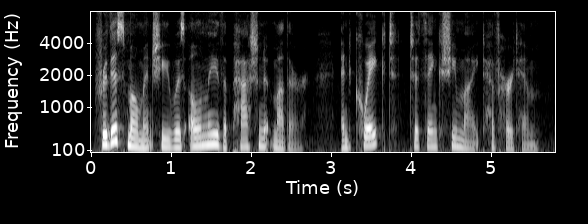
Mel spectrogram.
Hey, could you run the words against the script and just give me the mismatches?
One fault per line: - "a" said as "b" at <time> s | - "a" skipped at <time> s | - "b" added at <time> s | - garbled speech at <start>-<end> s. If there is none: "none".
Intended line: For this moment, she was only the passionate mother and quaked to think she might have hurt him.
none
